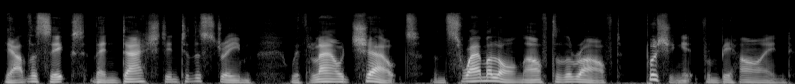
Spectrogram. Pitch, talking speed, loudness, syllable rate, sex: 110 Hz, 160 wpm, -22 LUFS, 3.8 syllables/s, male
